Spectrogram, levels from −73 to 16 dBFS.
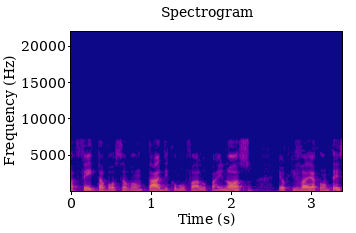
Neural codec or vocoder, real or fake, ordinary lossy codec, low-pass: none; real; none; 7.2 kHz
